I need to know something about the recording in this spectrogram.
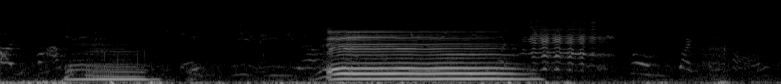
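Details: Goat on a farm bleating: a faint short call first, then a loud, sustained, steady-pitched nasal bleat of about two seconds. A rougher trailing sound follows, with background chatter throughout.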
